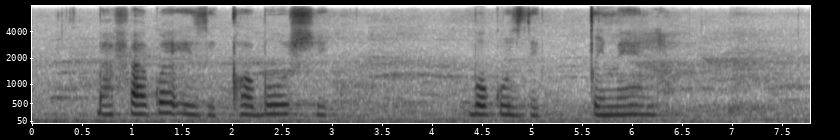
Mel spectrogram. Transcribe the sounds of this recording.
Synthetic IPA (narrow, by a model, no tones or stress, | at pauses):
ɓafakʼwɛiziǃʰɔɓoʃi | ɓokʼuzi | ǀimɛːla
